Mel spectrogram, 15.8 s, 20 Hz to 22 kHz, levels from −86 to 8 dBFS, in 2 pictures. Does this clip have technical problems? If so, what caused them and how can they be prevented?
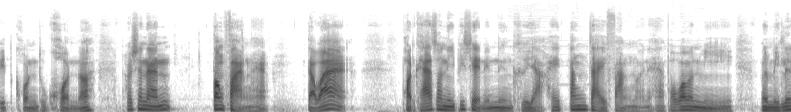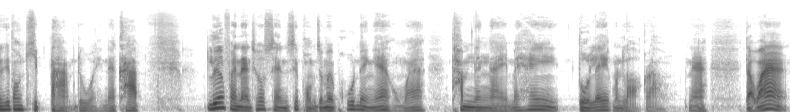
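Yes. From 5.07 to 7.07 s a thin, steady whine at a fixed 1 kHz sits faintly under the speech, roughly 40 dB below it. This is USB whine: the USB bus pulls current in 1 ms frames, and that 1 kHz ripple leaks into the audio path through shared power or ground, producing a tone locked to the frame rate. Powering the interface separately, or using an isolator or a ground-loop break on the USB line, prevents it.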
